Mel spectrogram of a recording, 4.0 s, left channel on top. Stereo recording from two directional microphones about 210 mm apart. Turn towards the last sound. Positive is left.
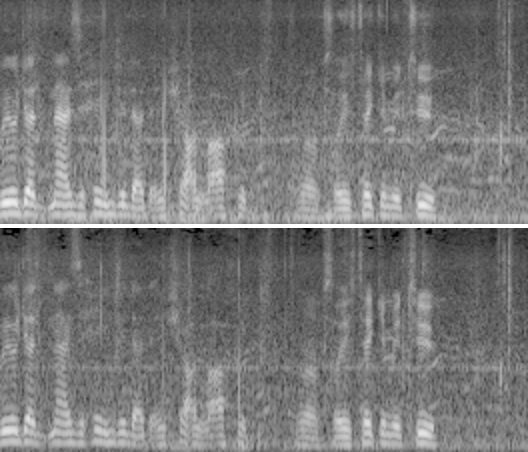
turn(degrees=-15)  # may be behind; listen again after turning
